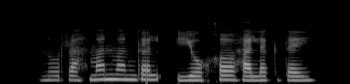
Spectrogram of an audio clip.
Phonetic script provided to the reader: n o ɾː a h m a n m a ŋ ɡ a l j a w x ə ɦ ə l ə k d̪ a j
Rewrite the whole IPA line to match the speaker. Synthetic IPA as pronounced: n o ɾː a h m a n m a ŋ ɡ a l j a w x ə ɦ a l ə k d̪ a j

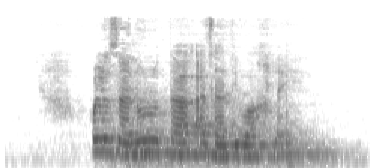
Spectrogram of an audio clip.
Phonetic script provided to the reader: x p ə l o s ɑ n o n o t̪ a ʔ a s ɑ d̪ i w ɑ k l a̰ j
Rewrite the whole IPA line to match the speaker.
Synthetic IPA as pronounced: x p ə l o z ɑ n u n o t̪ a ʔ a z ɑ d̪ i w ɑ x l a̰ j

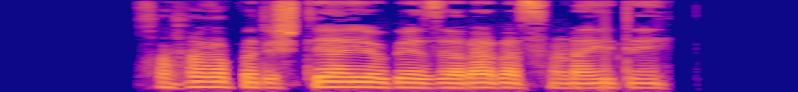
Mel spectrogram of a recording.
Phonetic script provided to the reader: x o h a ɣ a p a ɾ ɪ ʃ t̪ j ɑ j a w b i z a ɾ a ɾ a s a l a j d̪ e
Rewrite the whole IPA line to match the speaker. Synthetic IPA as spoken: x o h a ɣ a p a ɾ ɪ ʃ t̪ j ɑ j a w b e z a ɾ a ɾ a s a ɽ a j d̪ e

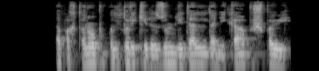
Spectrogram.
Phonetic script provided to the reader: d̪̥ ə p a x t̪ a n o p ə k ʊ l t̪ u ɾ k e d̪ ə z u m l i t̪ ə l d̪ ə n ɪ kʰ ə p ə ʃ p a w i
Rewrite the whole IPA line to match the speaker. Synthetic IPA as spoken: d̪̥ ə p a x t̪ a n o p ə k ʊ l t̪ u ɾ k e d̪ ə z u m l i d̪ ə l d̪ ə n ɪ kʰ ɑ p ə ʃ p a w i

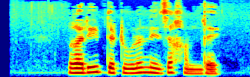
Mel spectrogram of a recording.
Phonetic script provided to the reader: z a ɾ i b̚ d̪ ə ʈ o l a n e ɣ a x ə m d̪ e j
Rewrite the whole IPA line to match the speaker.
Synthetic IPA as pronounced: ɣ a ɾ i b̚ d̪ ə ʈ o l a n e z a x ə m d̪ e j

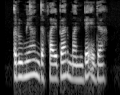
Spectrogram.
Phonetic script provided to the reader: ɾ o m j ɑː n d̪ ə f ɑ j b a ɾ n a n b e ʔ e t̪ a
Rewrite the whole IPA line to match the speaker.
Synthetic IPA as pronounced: ɾ u m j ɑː n d̪ ə f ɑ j b a ɾ m a n b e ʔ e d̪ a

